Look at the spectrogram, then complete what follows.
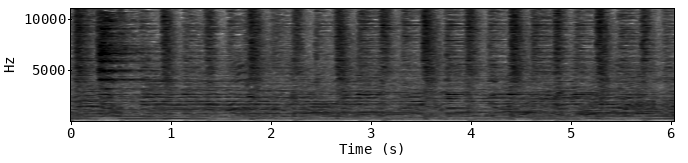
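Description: Circus band music with a steady, quick beat.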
